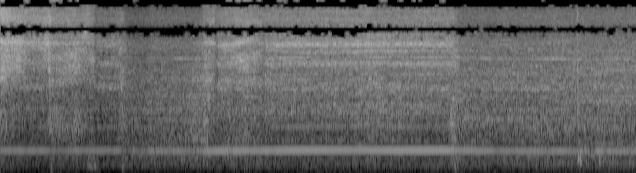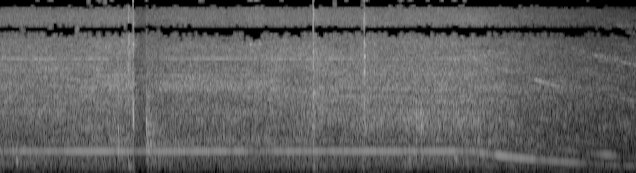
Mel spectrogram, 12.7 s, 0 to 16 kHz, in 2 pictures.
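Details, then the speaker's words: Trash-picked older-version Bissell PowerForce Helix Turbo 68C71 vacuum, musty mildew smell, gash in hose: high steady motor whine with scratchy rattle, then winds down at shutoff; has suction but motor runs rough, owner suspects it needs a simple motor cleaning. "does have suction doesn't sound the greatest but it I think it's doable I'll do have to I'll have to do a little bit of motor work to it"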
